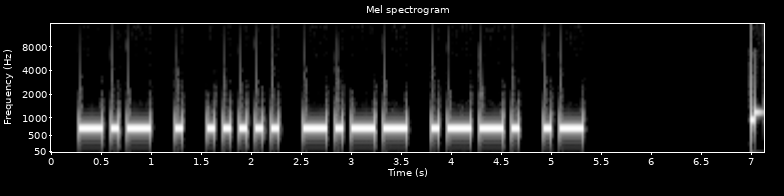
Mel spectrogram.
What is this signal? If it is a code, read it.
Morse code, heard as a keyed tone, about 15 wpm, 700 Hz. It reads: KE5YPA
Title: USA Callsign DE Callsign 15wpm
